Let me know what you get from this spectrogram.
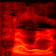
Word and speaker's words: Hyrule: is like Hyrule, that's how I've always said it, but is that way off? – Yeah, Hyrule.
